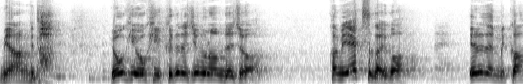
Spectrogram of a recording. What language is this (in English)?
Korean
